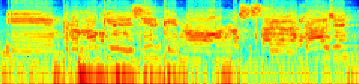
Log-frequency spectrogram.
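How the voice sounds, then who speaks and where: A woman talks on a radio show as a guest, thinking aloud with frequent pauses and restarts. Her tone is very bright and clear, and her pitch sits in a middling range. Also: fairly even intonation, a little hiss or hum, rough recording. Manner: measured, hesitant with many fillers and restarts. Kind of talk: radio interview, reflective. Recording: radio studio.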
